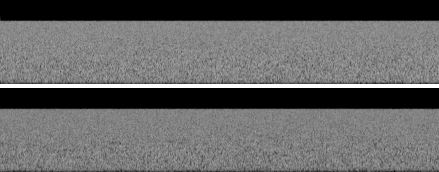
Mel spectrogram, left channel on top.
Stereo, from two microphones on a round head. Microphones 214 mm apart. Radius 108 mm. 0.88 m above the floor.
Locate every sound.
Only background noise.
